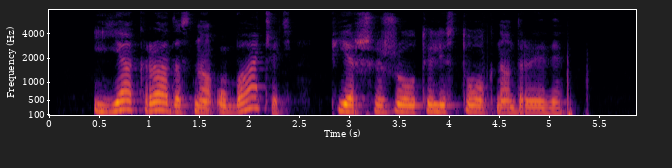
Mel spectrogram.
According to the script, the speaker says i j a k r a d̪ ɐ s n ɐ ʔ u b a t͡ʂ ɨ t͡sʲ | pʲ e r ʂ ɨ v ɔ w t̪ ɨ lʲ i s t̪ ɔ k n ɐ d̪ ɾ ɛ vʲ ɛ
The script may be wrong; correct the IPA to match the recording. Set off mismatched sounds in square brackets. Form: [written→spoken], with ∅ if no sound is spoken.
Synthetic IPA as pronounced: i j a k r a d̪ ɐ s n ɐ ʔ u b a t͡ʂ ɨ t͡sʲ | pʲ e r ʂ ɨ [v→ʐ] ɔ w t̪ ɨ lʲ i s t̪ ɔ k n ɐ d̪ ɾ ɛ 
